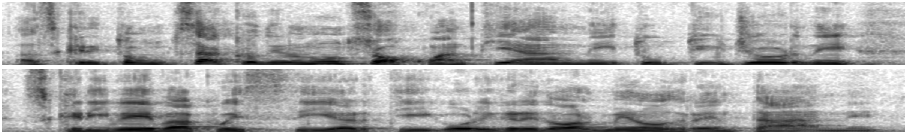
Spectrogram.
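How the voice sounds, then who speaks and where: A man reading a short story aloud with expressive narration on a web show. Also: medium pitch, brisk. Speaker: reader and guest storyteller.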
